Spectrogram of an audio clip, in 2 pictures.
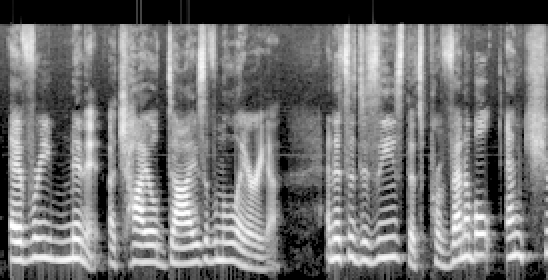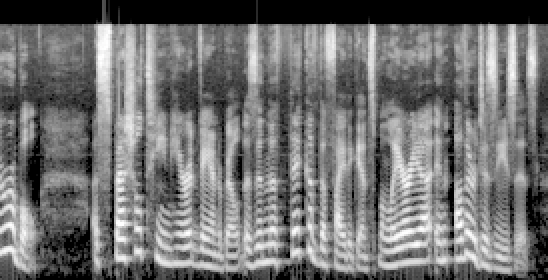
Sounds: speech

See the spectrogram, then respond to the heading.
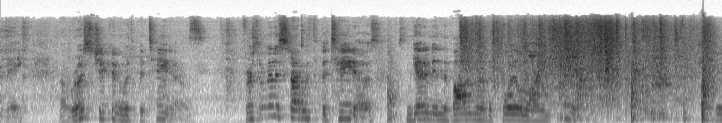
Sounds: speech

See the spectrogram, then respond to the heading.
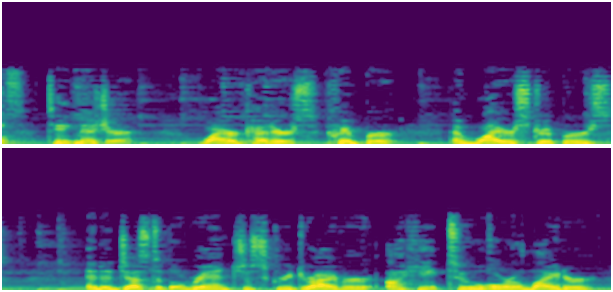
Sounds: music
speech

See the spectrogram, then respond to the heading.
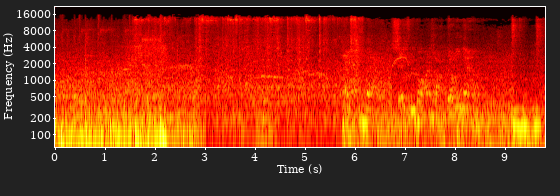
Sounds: speech
music

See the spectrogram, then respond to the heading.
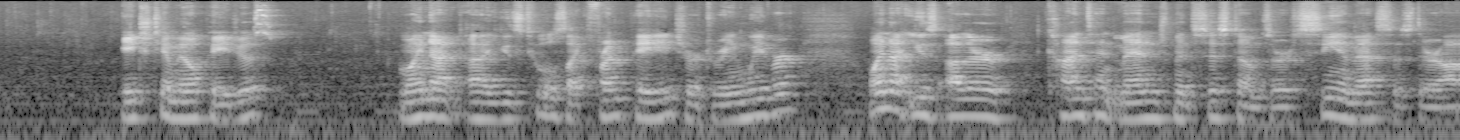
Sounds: speech

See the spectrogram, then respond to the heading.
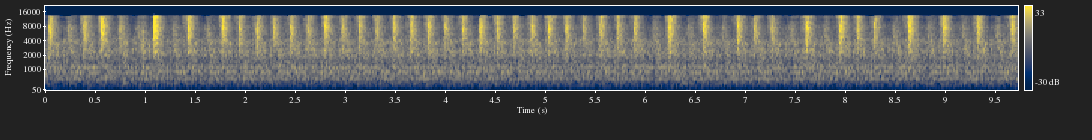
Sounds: engine
medium engine (mid frequency)

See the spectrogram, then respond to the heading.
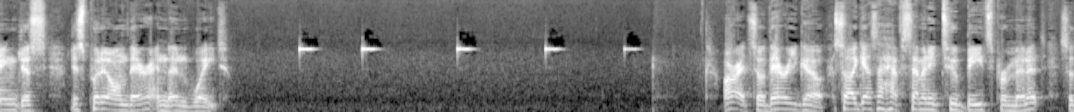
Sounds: inside a small room
speech

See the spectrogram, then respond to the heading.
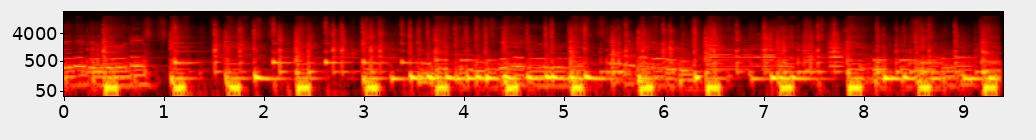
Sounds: playing timbales

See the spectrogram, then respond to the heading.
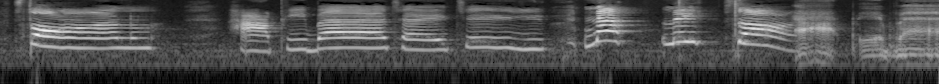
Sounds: singing
child speech
speech
inside a small room

